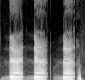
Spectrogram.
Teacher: But when I close the nose, na, that noon sound is not coming. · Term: gunna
